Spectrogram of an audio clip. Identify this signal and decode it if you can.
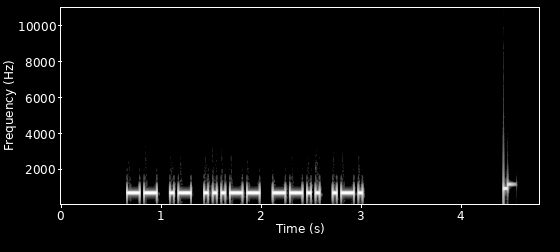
Morse code, heard as a keyed tone, about 29 wpm, 700 Hz. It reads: MA3ZR
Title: Code Groups - 5 Letter:Numbers - 28wpm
